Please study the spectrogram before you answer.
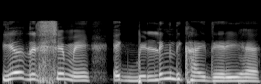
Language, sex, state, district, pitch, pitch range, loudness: Hindi, male, Jharkhand, Garhwa, 195 Hz, 175-240 Hz, -14 LUFS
